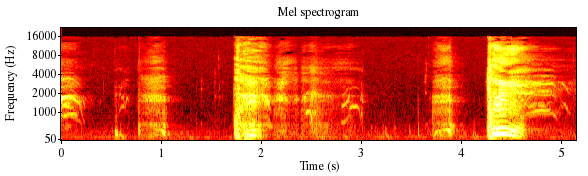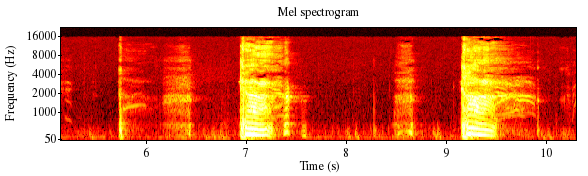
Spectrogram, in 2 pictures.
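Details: Four harsh, strained coughs with gasping and throat-clearing between them; a choking cough with labored breathing after a 20-minute morning walk or workout.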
